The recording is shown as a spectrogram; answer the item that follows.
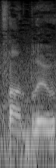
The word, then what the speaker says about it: Fontainebleau: Some people pronounce it one way, I pronounce it Fountain Blue.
